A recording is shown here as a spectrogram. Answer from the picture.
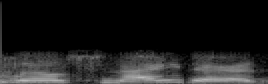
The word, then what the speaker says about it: Will Schneider: Well, welcome, Mr. Will Schneider. Am I pronouncing your name correctly, Will? – Yeah, hi. Yeah, that's how I pronounce it.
